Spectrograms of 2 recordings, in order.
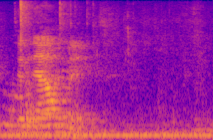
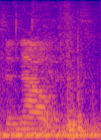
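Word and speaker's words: dénouement: Denouement. Denouement. It's like an pronounced There's so much less pain if you Day just throw the new woe mom. to me.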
